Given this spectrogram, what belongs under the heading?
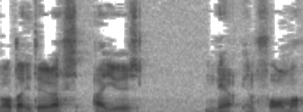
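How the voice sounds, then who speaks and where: A man with a Scottish accent, very deep and low in pitch, dark and mellow in tone, and somewhat breathy. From Scotland. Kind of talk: screen-recording software tutorial. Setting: poor-quality home mic.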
